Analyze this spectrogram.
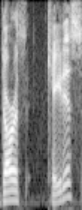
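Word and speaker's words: Darth Caedus: became the Sith Lord Darth cadis I think is how you say his name and an attempt to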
